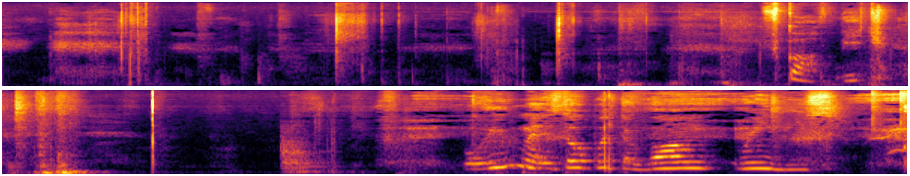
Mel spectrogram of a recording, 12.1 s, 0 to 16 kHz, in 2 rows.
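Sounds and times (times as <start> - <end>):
faint rustling and handling: 0.6 - 6.0.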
